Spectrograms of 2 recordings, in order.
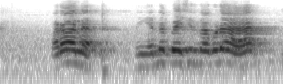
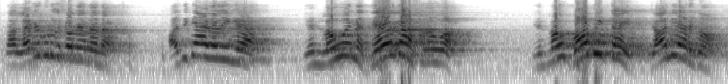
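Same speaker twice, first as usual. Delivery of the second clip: louder and louder, indignant boast about his love; teen boy loudly bragging his love is fun, not tragic; loud protest; 9 dB louder than usual. Acted. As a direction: shout it out, cocky and offended.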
